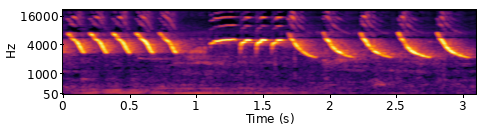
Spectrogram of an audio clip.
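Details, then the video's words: Canary singing as a lure to make other canaries answer: quick repeated down-slurred whistles, a brief pause with a rising note, then more swooping slurred notes about four per second, with faint low hum beneath. "suara burung kenari gacor ini paling ampuh untuk pancingan kenari agar Nyaut emosi"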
